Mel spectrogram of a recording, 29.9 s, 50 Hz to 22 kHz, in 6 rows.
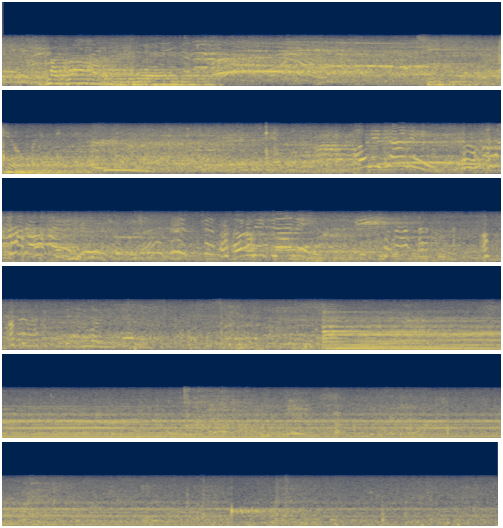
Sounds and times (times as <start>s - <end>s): Music: 18.2s - 29.6s.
